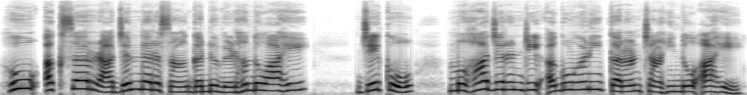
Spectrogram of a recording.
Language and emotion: Sindhi, neutral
